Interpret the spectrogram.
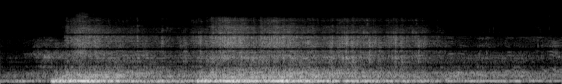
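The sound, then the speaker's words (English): A Humvee engine in a video game rumbles steadily from about half a second in, a loud low droning hum with a rough, gritty texture that swells slightly midway and continues without a break. “Now, what I'm going to do is I'm going to put you back in the vehicle real quick. Okay. And I'm going to put it to brighter time of day. Okay fix that Humvee.”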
